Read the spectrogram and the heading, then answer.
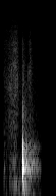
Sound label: Concrete Heels Scuff; コンクリート ヒール 擦れ音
